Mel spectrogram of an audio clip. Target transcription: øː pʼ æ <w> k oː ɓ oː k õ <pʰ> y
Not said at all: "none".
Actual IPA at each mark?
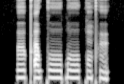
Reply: w, pʰ

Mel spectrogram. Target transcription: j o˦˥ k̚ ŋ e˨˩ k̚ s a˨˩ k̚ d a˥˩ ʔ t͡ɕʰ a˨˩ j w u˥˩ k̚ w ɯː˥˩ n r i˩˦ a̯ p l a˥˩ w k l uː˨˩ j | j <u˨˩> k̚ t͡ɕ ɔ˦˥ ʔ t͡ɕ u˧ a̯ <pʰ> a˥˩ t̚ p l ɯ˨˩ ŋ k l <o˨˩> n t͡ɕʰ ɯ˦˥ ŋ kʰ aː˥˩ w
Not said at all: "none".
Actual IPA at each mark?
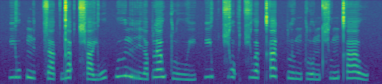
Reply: u˥˩, kʰ, o˨˩

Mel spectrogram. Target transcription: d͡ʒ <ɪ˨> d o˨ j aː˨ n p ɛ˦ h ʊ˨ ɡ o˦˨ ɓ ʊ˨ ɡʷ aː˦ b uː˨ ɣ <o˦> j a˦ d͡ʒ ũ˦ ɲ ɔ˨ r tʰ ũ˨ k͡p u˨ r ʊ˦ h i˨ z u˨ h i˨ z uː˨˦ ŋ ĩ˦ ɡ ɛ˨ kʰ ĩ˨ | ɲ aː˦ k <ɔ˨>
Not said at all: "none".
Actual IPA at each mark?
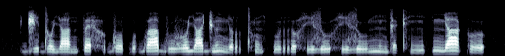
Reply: i˨, o˦, ʊ˨

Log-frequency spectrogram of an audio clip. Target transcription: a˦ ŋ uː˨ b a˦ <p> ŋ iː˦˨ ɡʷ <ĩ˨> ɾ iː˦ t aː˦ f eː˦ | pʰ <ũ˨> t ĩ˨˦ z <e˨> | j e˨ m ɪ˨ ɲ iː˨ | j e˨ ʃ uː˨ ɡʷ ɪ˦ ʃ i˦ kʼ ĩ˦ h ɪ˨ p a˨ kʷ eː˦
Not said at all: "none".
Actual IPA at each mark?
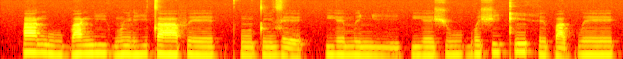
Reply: none, ĩ˦˨, ũ˨, e˨

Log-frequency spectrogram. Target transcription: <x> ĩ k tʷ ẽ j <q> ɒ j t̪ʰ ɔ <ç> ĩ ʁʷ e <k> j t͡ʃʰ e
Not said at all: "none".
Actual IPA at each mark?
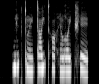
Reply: ɡ, t, h, none

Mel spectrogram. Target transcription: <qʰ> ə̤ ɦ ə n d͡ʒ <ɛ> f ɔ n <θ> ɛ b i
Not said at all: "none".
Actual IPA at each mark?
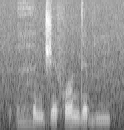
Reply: ʔ, ɛ, d

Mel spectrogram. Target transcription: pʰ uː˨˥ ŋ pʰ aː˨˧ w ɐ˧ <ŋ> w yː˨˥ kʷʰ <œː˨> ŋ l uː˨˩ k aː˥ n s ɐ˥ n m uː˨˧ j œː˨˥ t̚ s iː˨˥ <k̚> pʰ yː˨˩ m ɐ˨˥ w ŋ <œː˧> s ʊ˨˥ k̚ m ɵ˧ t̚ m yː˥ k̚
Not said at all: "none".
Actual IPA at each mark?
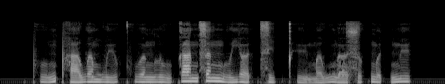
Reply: m, œː˨, k̚, œː˨

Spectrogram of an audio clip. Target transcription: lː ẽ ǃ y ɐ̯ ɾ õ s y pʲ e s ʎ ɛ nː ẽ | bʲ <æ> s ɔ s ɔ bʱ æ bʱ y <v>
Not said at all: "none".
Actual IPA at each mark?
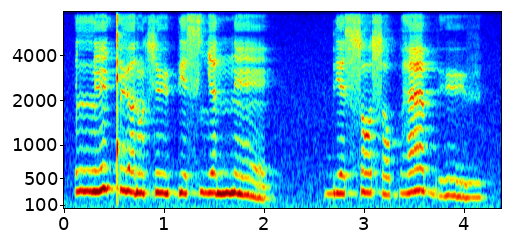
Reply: ɛ, v

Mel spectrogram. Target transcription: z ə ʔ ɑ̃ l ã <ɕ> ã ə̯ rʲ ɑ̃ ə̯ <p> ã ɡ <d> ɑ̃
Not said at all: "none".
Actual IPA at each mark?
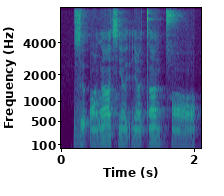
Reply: sʲ, t, t̪ʰ

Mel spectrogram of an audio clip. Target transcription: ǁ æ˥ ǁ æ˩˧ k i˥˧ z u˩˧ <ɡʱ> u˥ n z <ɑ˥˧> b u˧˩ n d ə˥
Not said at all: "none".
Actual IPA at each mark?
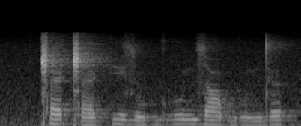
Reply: ɡʱ, ɑ˥˧

